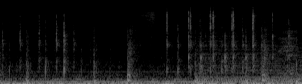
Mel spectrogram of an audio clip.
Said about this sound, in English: D-pad doesn't feel too clicky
